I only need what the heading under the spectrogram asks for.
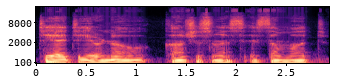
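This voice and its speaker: A middle-aged man presents his book as an author, reading in a measured, even way. His voice sits low and stays flat in its melody. The tone is dark and mellow. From Sweden. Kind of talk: read-aloud book presentation.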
